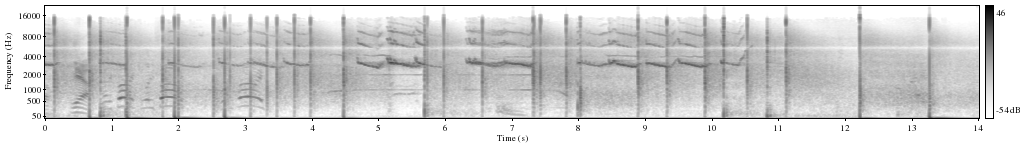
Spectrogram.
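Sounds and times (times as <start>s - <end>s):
firework whistle: 0.0s - 10.7s
fireworks bangs: 0.0s - 14.0s.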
